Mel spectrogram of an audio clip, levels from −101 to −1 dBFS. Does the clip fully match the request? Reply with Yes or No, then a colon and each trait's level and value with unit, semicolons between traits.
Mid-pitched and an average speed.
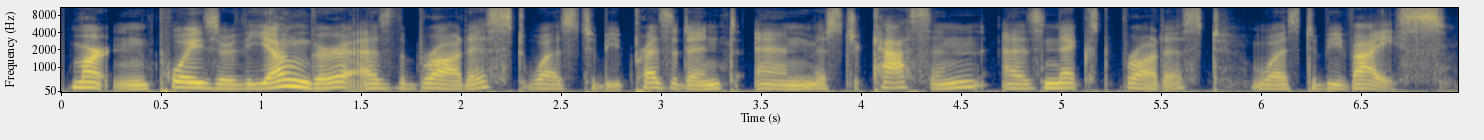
Yes: medium, 175 Hz; average, 180 wpm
